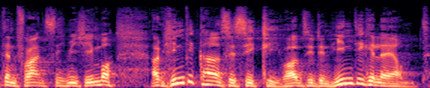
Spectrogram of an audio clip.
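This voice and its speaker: At a very fast pace, a man with a Swedish accent talks at a medium pitch. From Sweden, then Switzerland from age ten. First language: Swedish (speaking German). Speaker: Bible teacher. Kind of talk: lecture.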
